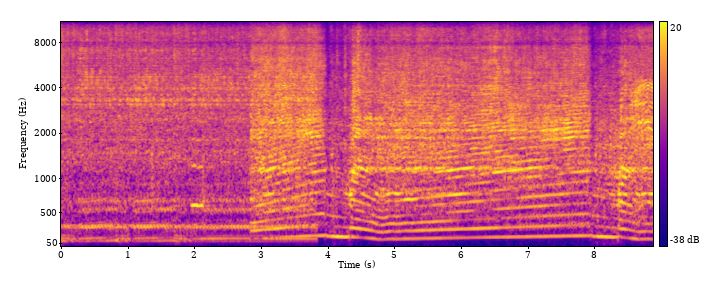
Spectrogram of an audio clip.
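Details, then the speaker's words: Honda CRX project car after correcting the firing order and fixing bad ground wires, no catalytic converter; loud raw exhaust climbing and falling cleanly and evenly, better throttle response — normal running. "We're getting so much better response out of our engine even. I don't really know how to describe that to you just yet. Things are just working the way they should."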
